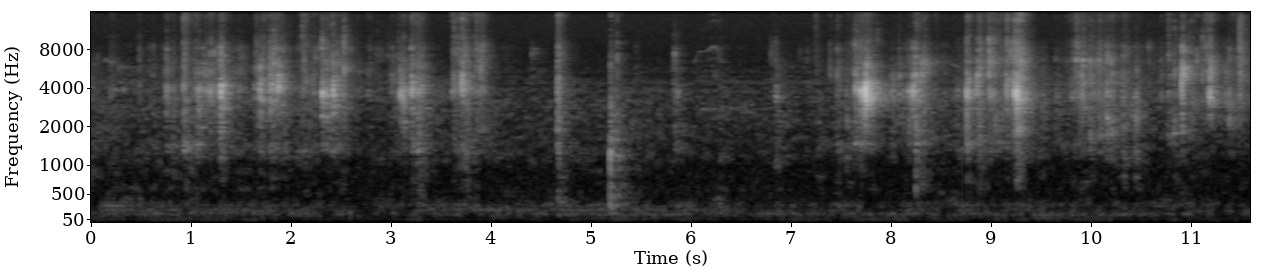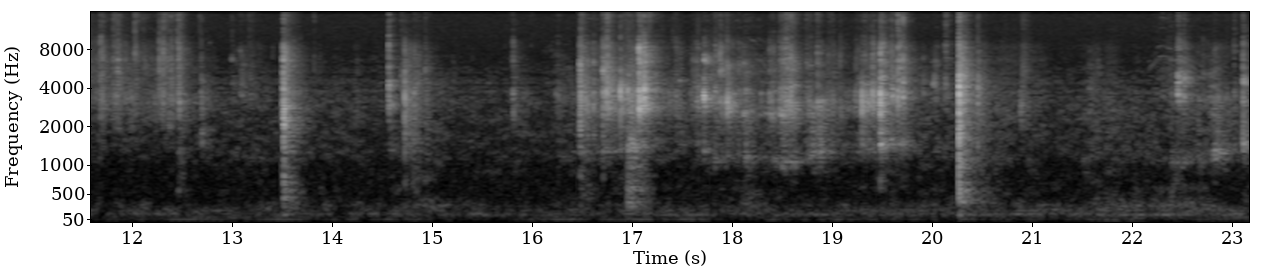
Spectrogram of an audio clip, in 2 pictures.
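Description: A man chews food loudly and wetly, close to the microphone.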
